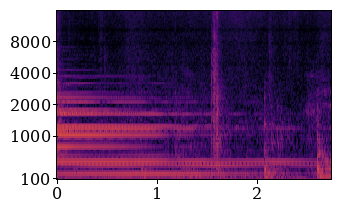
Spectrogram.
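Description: The old bell in the tower of Thisted church in Denmark rings out with a long, humming resonant tone that slowly fades, close by, with a few soft knocks and small thuds near the end and no talking.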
